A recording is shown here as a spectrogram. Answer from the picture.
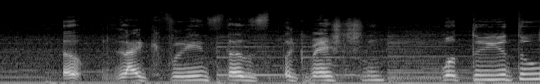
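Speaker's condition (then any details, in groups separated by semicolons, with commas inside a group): Multiple sclerosis; may be slower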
